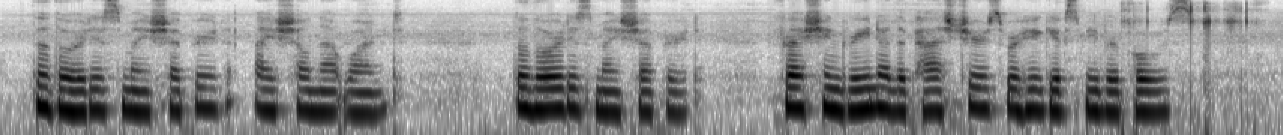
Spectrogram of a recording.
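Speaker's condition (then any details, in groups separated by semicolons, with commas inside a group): No condition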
